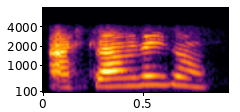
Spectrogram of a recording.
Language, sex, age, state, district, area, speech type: Kashmiri, female, 30-45, Jammu and Kashmir, Kulgam, rural, conversation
